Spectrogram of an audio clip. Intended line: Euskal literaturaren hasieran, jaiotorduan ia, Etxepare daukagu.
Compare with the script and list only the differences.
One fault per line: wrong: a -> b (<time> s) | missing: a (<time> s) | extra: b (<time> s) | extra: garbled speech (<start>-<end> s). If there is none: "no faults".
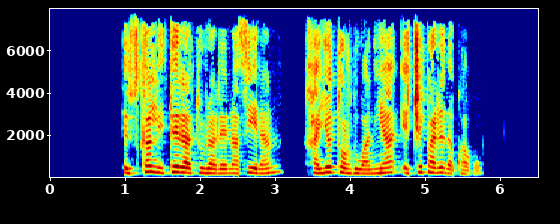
no faults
